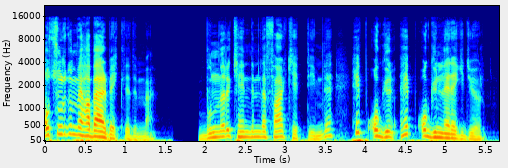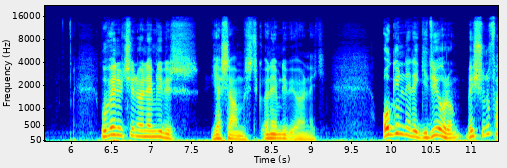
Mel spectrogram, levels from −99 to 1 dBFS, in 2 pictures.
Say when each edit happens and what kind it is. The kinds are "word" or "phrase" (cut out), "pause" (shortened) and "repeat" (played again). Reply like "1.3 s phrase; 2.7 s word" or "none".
none

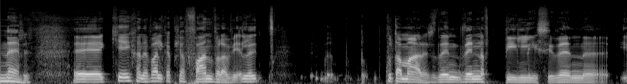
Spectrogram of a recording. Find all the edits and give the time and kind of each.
none

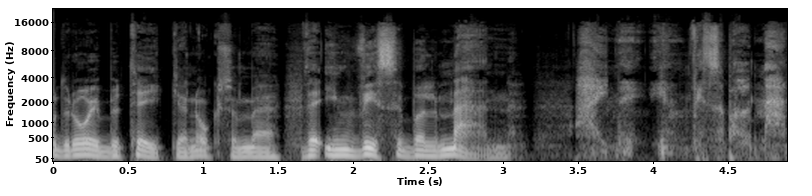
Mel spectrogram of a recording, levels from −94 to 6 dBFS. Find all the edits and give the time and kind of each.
1.7 s word; 3.7 s word

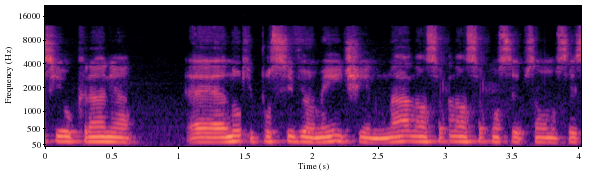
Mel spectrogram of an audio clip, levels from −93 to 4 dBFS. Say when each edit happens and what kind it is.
1.5 s word; 3.0 s repeat

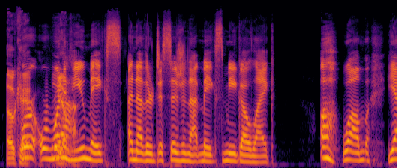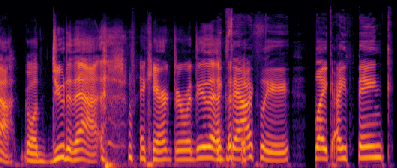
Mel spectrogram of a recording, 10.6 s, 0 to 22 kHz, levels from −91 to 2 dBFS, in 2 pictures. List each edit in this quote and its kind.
none

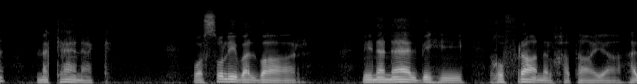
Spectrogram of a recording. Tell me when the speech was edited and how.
none

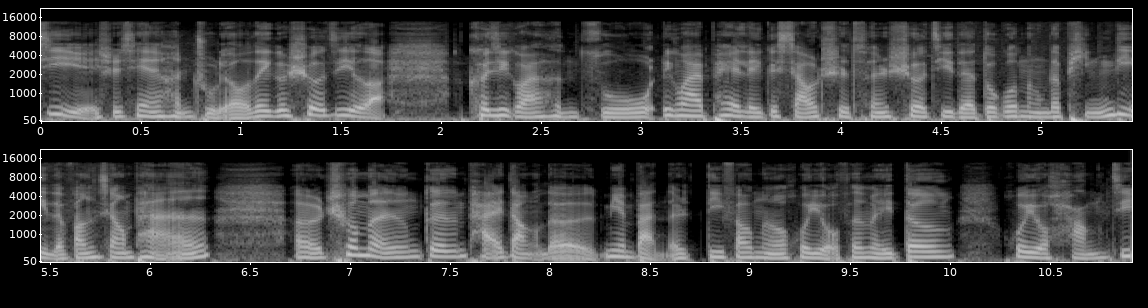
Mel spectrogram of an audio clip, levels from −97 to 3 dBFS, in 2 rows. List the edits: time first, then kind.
none

